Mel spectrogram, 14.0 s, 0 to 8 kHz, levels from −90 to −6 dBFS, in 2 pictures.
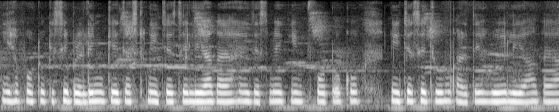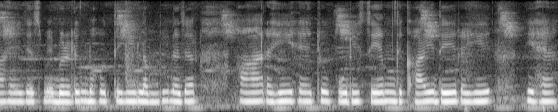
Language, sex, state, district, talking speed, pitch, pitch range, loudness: Hindi, female, Bihar, Purnia, 85 wpm, 195 Hz, 195-200 Hz, -15 LUFS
